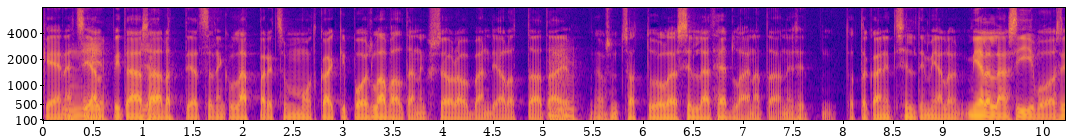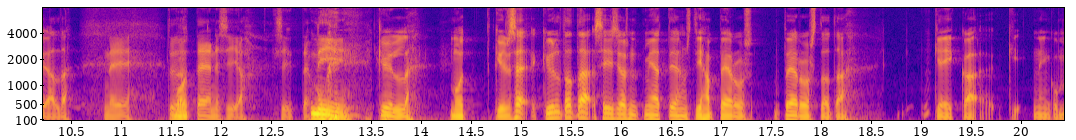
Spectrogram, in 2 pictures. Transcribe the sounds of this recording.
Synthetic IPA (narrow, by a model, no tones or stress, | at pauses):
kːḛːnḛt̪siælpit̪æːsɑːdɑt̪ːiet̪seniːŋkulæpːærit̪summuːt̪kɑikːipoislɑʋɑ̰lt̪ɑḛnːeŋku̥sseurɑ̰ːʋɑbæ̰ndiɑ̰lo̰t̪ːɑ̰ːt̪ɑ̰ijosnyt̪sɑt̪ːuːoleːssilːeːet̪hedlɑ̰inɑ̰t̪ɑ̰ːnnḭːnsḭt̪t̪ot̪ːɑkɑinit̪silt̪imiælomiælelːæːnsiːʋoːsiælt̪æ | niː | mut̪ːensiɑ | sit̪ːeniːkylːæ | mut̪kylsekylt̪ot̪ɑsiːsjosnyt̪miæt̪ːiːseməst̪ihɑperus | perust̪ot̪ɑ | keikːɑ̰kniːŋkum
